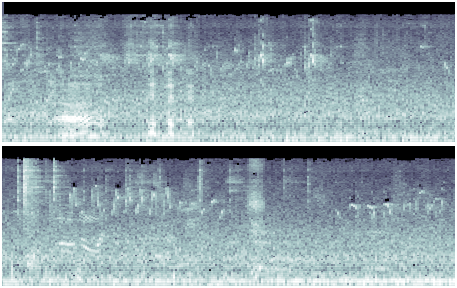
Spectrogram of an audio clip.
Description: Birds are chirping, traffic noises are present, an adult male speaks and laughs, and people talk and a dog barks in the background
